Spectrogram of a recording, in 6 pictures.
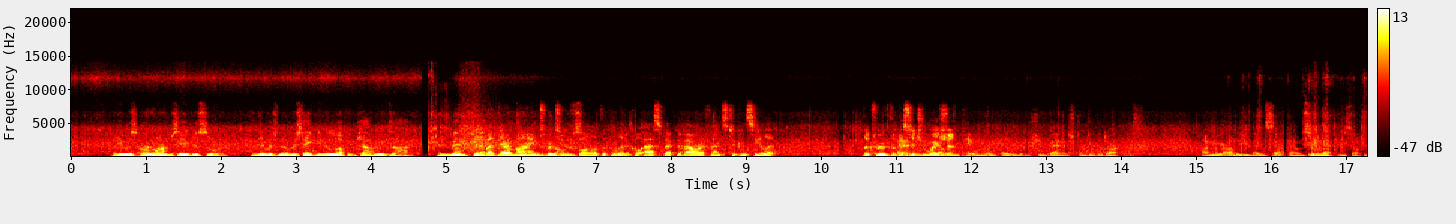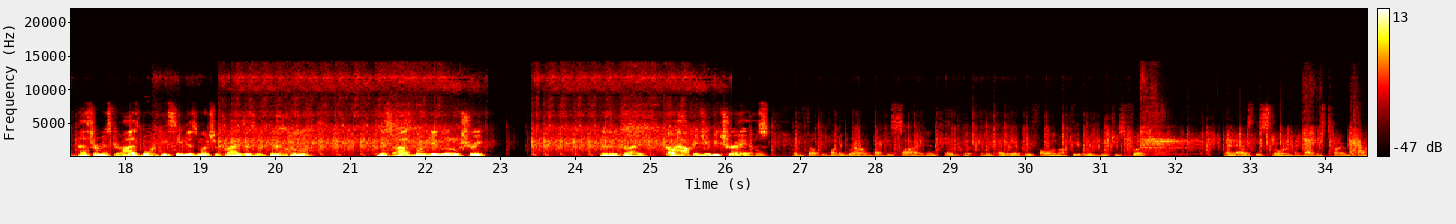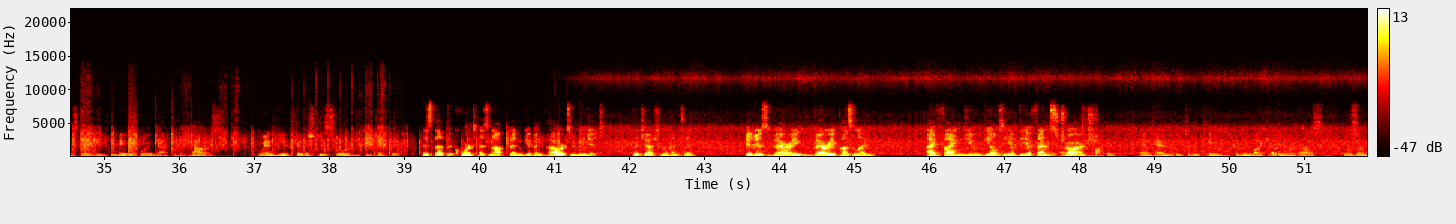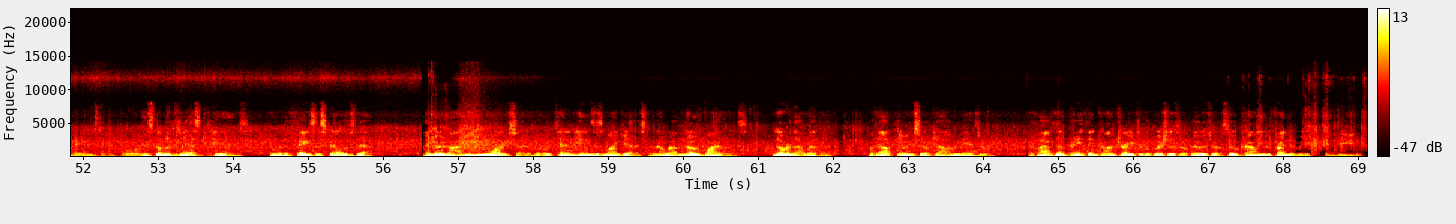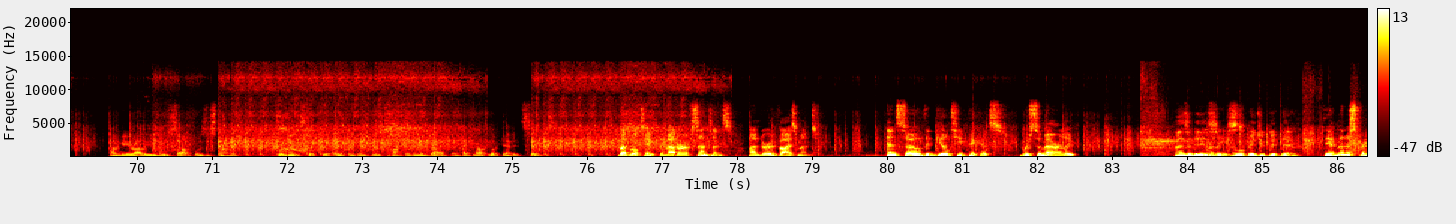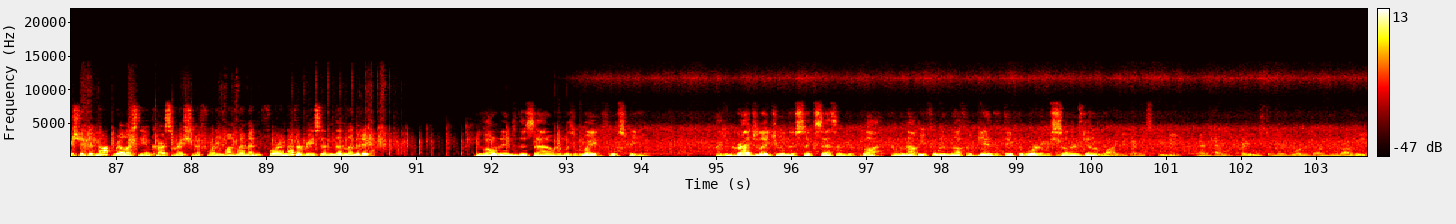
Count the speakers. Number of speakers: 3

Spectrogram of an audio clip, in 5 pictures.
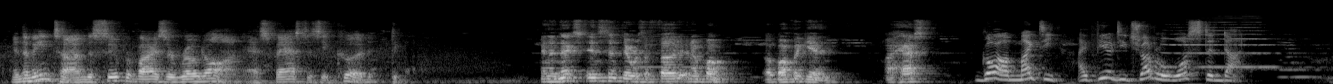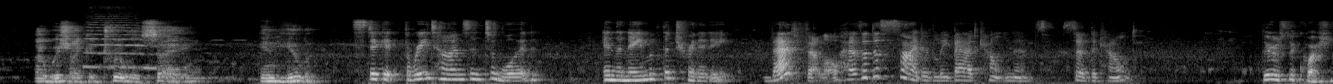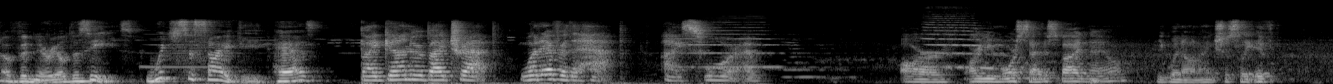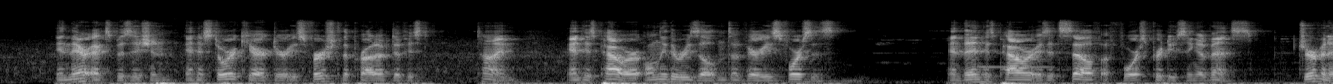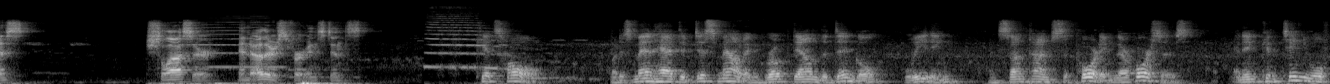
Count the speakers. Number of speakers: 10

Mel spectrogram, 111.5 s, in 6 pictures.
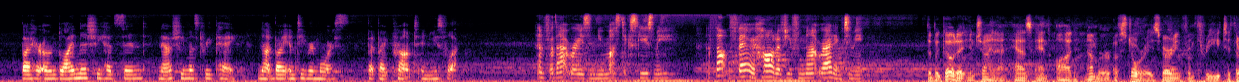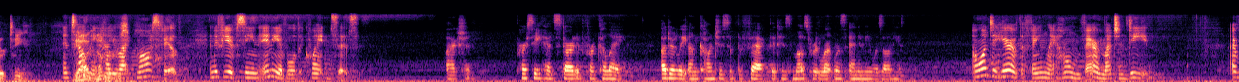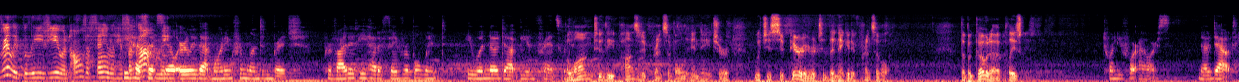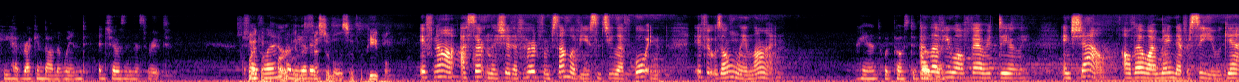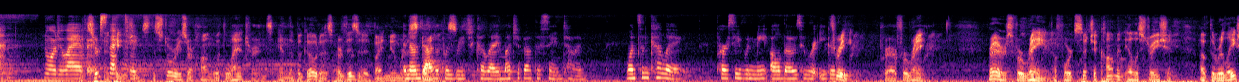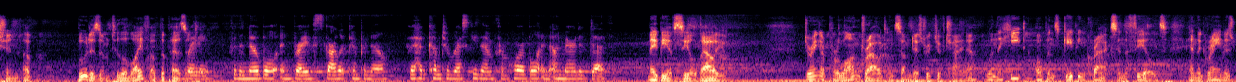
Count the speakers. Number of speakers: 3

